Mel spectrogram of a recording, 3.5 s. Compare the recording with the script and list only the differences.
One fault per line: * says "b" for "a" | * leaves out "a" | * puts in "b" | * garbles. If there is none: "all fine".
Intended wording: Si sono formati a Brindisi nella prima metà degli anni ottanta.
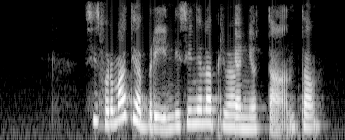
* leaves out "sono"
* leaves out "metà degli"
